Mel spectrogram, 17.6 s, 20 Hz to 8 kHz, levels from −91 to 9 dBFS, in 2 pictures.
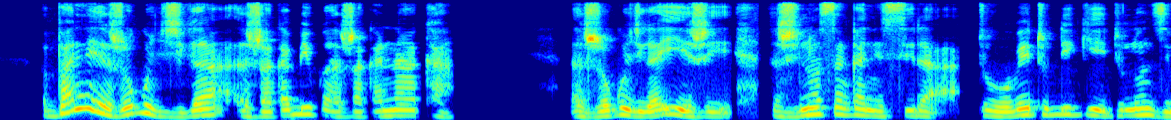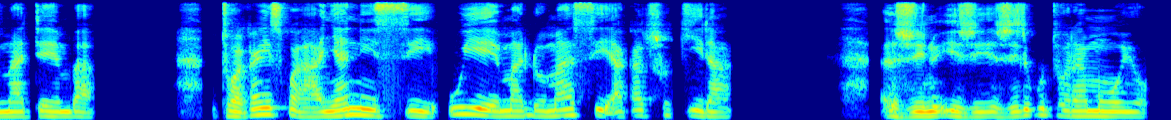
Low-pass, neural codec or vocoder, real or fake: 7.2 kHz; none; real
